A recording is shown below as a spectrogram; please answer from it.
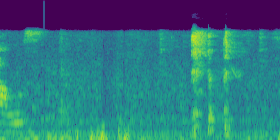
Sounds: Cough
